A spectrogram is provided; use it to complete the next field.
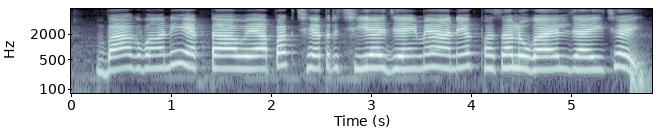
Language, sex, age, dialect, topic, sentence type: Maithili, female, 25-30, Eastern / Thethi, agriculture, statement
